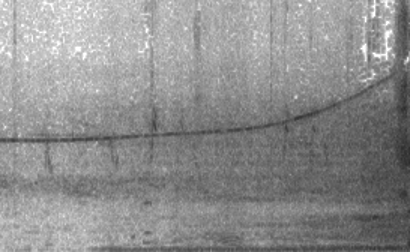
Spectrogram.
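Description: Business jet's engines growing steadily louder as it rolls down the runway after landing, with a thin high whine that climbs in pitch near the end.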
